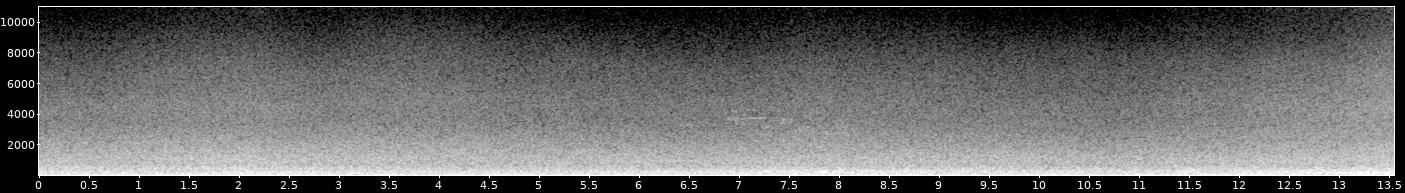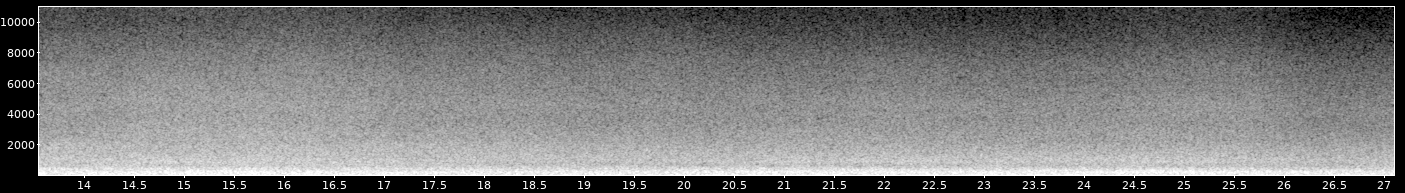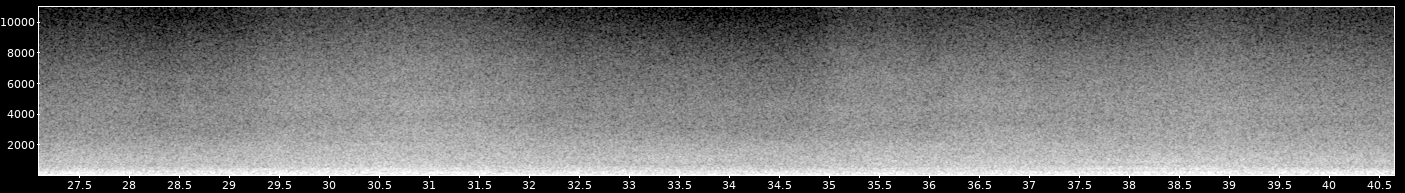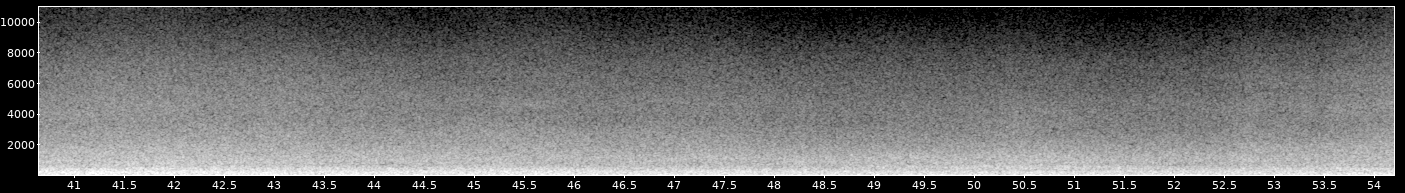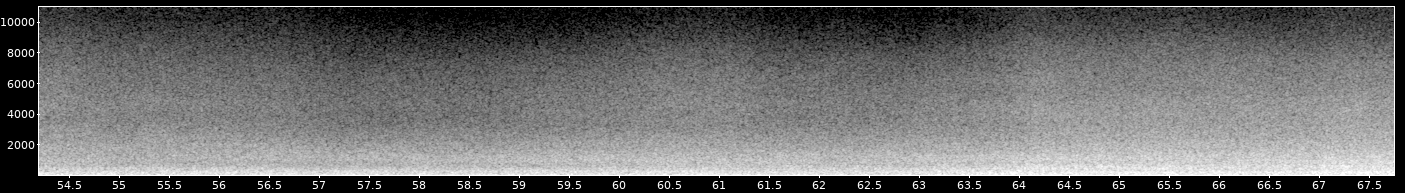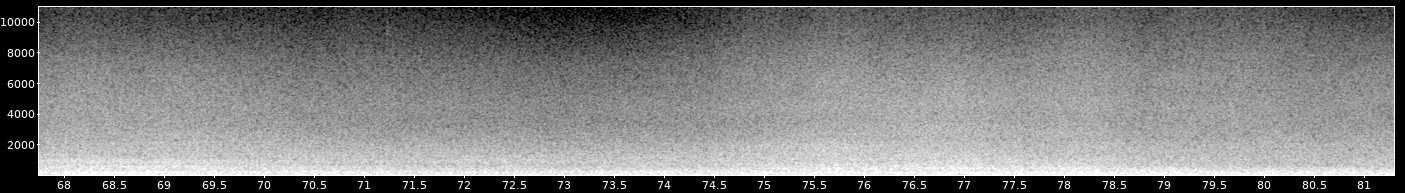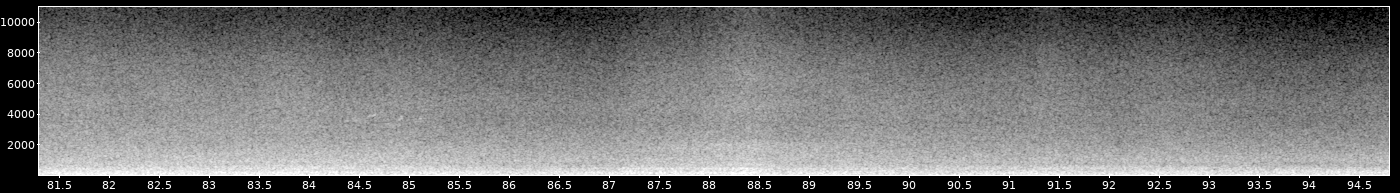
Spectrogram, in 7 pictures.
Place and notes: storm gareth blows through the ampitheatre ... calcott moor nature reserve ... pre-amped mics in a SASS ... very occasional bird song ...
Wedmore, UK, 27 April, 10:20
